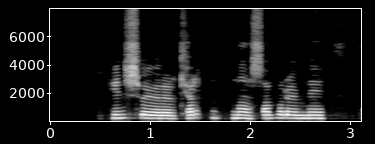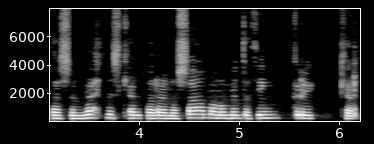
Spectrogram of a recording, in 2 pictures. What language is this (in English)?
Icelandic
